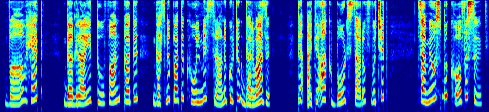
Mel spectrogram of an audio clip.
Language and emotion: Kashmiri, fearful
